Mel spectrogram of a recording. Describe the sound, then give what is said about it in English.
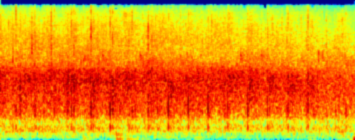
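Audience at a college gathering applauding its trustees and honored guests, a dense, even patter of many hands clapping at a steady level throughout. “So Criswell College, let's give a hand for our trustees and honored guests this morning.”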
